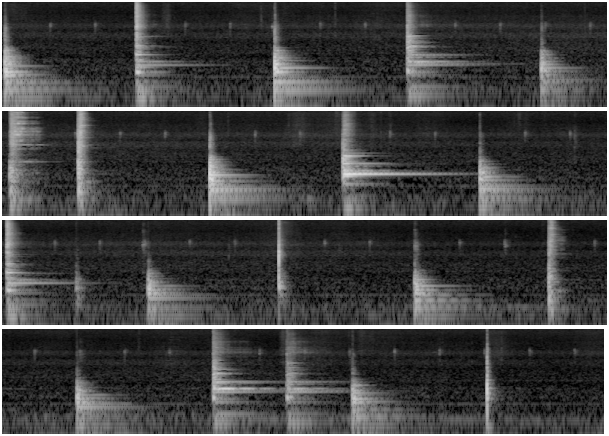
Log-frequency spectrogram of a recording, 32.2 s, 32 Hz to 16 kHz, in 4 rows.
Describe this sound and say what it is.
Rhythm-Pattern_ Playing with different KitchenTools in a small kitchen_recorded with DAT-Tascam and TLM170
objects, sequenz, 100bpm, percussive, kitchen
